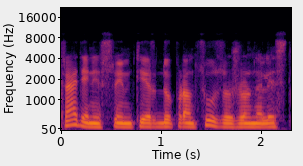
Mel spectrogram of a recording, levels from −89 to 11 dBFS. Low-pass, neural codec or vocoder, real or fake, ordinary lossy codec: 7.2 kHz; none; real; Opus, 16 kbps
